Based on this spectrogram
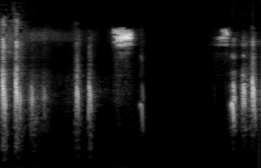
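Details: Common blackbird sound used as a hunting lure: clusters of rapid chuckling notes, then a thin, high squeaky whistle, followed by another burst of chattering notes.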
